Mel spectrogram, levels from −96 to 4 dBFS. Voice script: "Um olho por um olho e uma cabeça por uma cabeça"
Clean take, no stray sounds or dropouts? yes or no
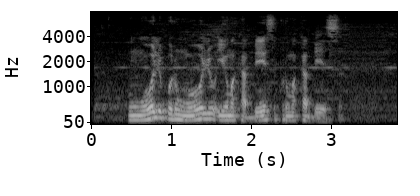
yes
